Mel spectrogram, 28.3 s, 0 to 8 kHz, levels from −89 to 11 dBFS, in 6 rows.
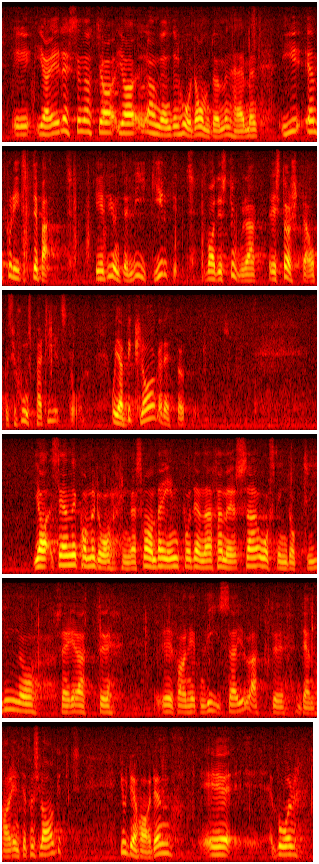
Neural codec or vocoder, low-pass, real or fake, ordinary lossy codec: vocoder, 22.05 kHz, 80 mel bands, Vocos; 7.2 kHz; fake; none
